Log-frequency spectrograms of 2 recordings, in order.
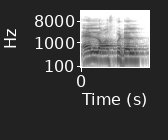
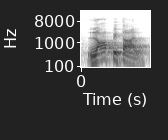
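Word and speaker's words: L'Hôpital: will have a blast of a time it is spelled as lopital exactly but indians sometimes we call it as l hospital so i am not very concerned about it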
